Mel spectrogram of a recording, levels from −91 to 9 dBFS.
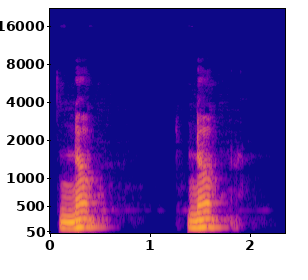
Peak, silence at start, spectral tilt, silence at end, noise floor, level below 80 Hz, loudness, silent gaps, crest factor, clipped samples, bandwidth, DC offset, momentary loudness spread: -2 dBFS; 0.1 s; -10 dB/octave; 0.65 s; -76 dBFS; -56 dBFS; -16 LUFS; none; 16 dB; under 0.1%; 6.4 kHz; under 0.1%; 18 LU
